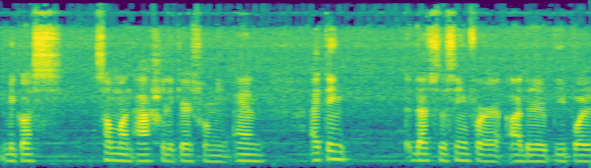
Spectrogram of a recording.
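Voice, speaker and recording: Noticeable background noise sits under a man speaking at a medium pitch and moderate pace in a flat monotone. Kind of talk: casual talk to camera. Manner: hesitant, many filler words.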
